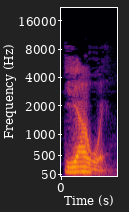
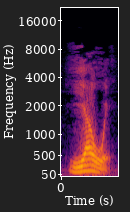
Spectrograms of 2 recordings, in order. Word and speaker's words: Yahweh: Yo pronuncio su nombre Yahweh. Josefo dijo que había 4 vocales sobre la mitra del sumo sacerdote, Yod, He, Va, He, que son pronunciadas como vocales en un solo respiro, Yahweh, fluido Yahweh.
